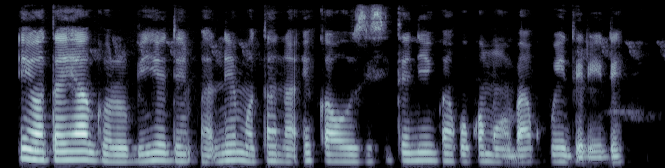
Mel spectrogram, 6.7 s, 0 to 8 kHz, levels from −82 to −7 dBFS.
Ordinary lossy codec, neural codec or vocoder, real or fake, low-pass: AAC, 48 kbps; none; real; 7.2 kHz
